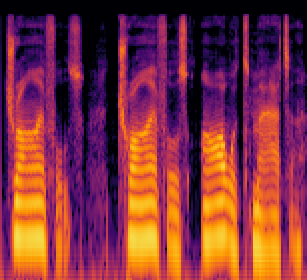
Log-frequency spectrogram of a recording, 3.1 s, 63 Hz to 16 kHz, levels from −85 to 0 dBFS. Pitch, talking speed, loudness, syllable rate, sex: 135 Hz, 100 wpm, -15 LUFS, 3.5 syllables/s, male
